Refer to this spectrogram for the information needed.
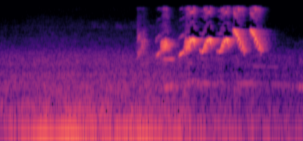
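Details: Double-collared seedeater singing the pure 'tui tui fibra' song style, used as a tutor recording for caged seedeaters: after quiet background hum, a quick series of six bright, slurred chirping notes repeated rapidly, then silence.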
